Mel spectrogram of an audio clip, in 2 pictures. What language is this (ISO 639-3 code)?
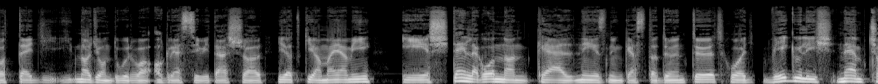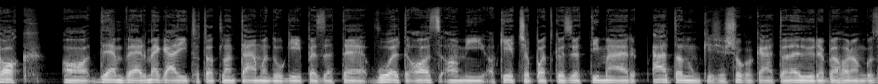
hun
